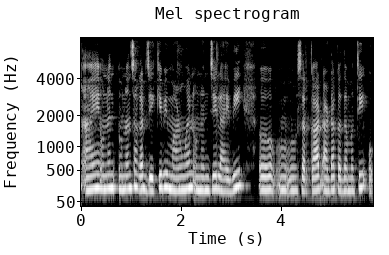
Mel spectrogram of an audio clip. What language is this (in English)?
Sindhi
